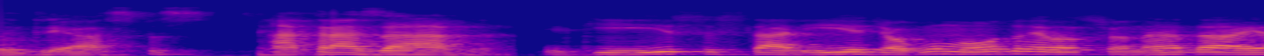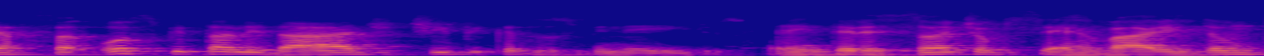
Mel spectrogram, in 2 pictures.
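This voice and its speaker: A man, a professor, giving a measured academic explanation in an interview. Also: mid-range voice. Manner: measured, hedging academic phrasing. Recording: dull, roomy recording.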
